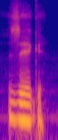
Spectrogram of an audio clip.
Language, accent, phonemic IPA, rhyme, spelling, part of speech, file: English, US, /zɪɡ/, -ɪɡ, zig, noun / verb, En-us-zig.ogg
- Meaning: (noun) 1. A sudden or sharp turn or change of direction 2. A kind of Jewish comedy skit; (verb) To make such a turn; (noun) Alternative letter-case form of ZiG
